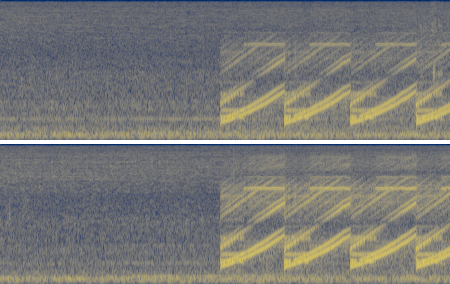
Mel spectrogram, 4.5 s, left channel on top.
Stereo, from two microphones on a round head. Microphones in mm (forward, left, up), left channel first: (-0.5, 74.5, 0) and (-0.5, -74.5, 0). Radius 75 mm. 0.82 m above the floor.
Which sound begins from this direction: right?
A siren, at 2.2 s.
